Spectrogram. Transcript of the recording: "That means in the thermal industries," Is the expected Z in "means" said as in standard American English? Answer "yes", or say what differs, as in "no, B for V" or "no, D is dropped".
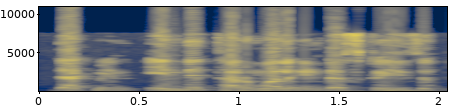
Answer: no, Z is dropped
